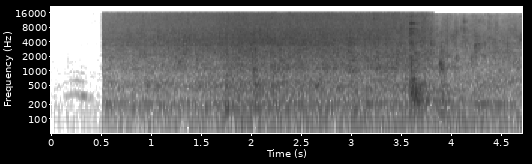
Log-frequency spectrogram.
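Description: After a brief silence, a shower starts running with a steady, full hiss of spraying water that continues to the end, with a small clunk or splash partway through.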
